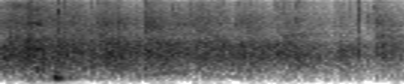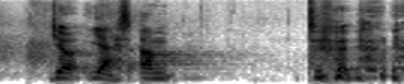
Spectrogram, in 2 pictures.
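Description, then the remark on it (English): An audience applauds to celebrate KV Kids, in a steady, dense patter for about three seconds, fading as voices take over, with a brief pause before more talking. “Seeing as we're applauding people, let's celebrate them.”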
